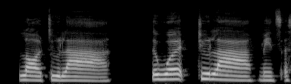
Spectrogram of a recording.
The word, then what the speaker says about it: ลอจุฬา: ลอจุฬา ลอจุฬา is a very uncommon letter, but one word that you'll see it in is the word nalika, which means clock.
